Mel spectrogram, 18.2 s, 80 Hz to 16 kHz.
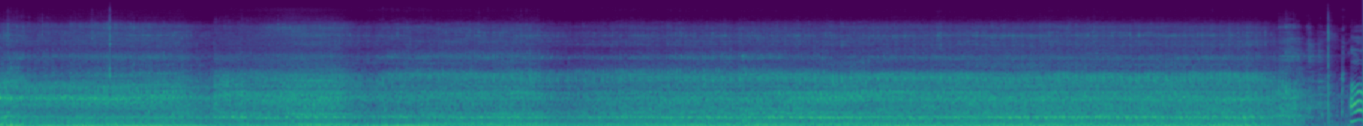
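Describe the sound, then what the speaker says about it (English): An Oliver 1755 tractor engine idles close by, a loud, steady low rumble that holds evenly for most of its length before cutting off abruptly at the end. "Oh, I forgot how much I like this tractor."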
